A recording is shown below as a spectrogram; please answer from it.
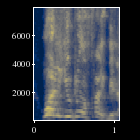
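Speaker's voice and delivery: uncle scolding. Retold or imitated. Uncle pulling her out of a fight, scolding. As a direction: snap at the kid like a startled uncle.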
